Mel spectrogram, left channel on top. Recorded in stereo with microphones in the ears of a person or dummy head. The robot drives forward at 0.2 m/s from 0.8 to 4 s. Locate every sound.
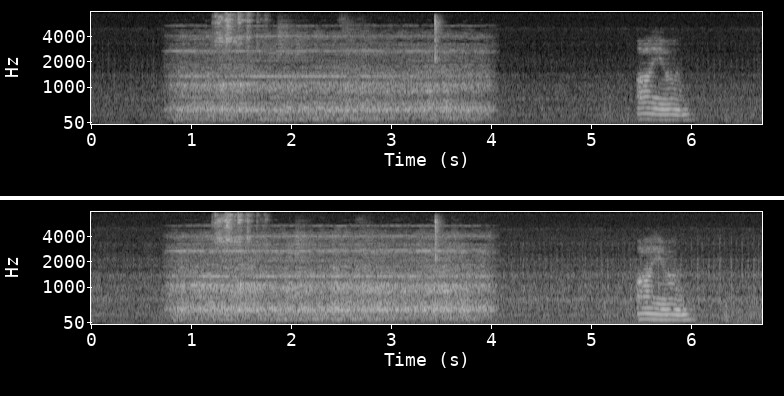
1.2 s keys jangling: 15° left (ahead or behind), 1.2 m
3.4 s a finger snap: 65° left (ahead or behind), 1.9 m
5.5 s a man speaking: 25° right (ahead or behind), 1.9 m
